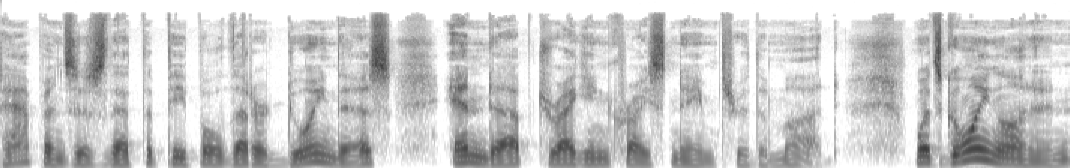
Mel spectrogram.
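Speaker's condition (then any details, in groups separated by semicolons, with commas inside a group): No condition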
